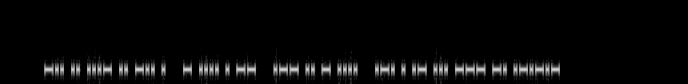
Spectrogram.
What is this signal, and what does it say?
Morse code, heard as a keyed tone, about 41 wpm, 700 Hz. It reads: DIVIDE THEM WITH REASON.
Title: Sentences from Top 1600 Words 45wpm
